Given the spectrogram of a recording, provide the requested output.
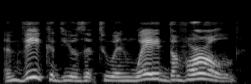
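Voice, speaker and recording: A woman's voice: mid-range voice, expressive, normal speed, pushed and bright, highs cut off. A woman voicing a sly, menacing male head vampire for a children's storybook.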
